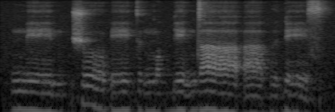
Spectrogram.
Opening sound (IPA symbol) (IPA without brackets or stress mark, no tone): ŋ͡m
